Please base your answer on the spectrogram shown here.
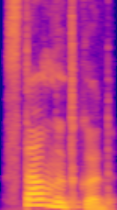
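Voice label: "ставныдкӧд", Komi, female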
